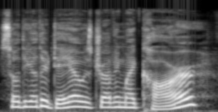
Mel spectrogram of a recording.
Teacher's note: This is called rapport-seeking tonality, also known as uptalk. It's the vocal pattern where the inflection of your voice curves upward at the end of the sentence and it makes it sound like you're asking a question, even if you're making a statement.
